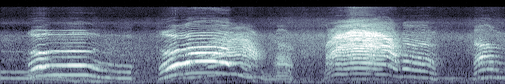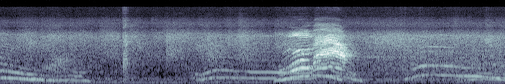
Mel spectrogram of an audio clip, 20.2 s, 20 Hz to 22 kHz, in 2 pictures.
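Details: A series of about seven meows from a talking domestic cat, 2020: some are short and chirpy, others long and yowling. Calls vary in length and pitch and grow quieter toward the end.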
